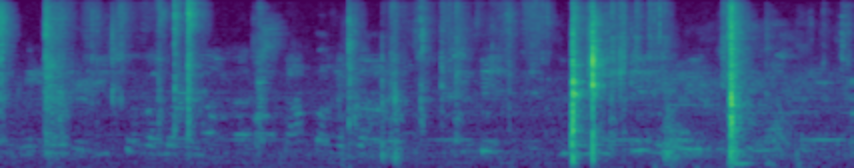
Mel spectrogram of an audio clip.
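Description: Trading cards being handled and set down on a table: faint light rustles and clicks, with two sharper taps about a second apart near the end.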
